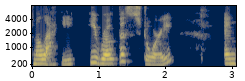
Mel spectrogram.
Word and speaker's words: McCauley: the pictures so William Milwaukee sorry I pronounce his name wrong earlier it's Malak II he wrote the story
